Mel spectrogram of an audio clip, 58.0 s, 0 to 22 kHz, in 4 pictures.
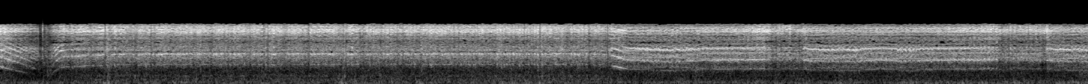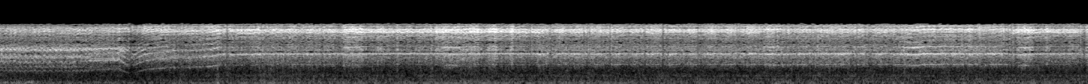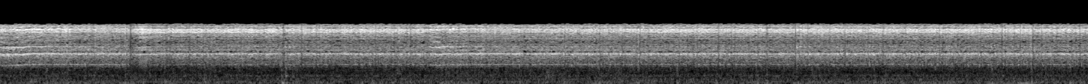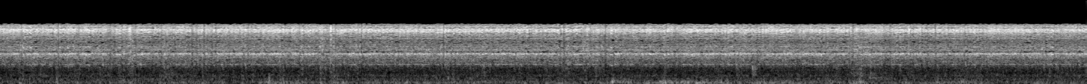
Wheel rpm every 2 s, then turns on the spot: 130, 230, 230, 230, 180, 160, 160, 160, 180, 230, 230, 230, 230, 230, 230, 230, 230, 230, 230, 230, 230, 230, 230, 230, 230, 230, 230, 230, 230.
none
